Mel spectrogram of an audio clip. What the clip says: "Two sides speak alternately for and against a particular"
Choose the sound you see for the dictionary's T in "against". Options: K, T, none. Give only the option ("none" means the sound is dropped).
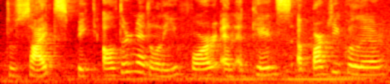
none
